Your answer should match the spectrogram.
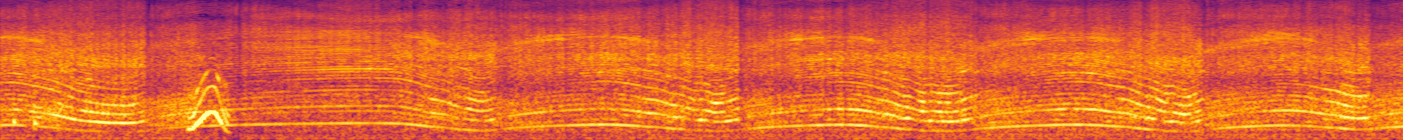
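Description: Die grinder cutting grooves into a block of ice: a steady motor whine that sags in pitch each time the bit bites in and climbs back as it lifts off, about every second and a half. About a second and a half in comes a brief, louder, rising squeal.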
